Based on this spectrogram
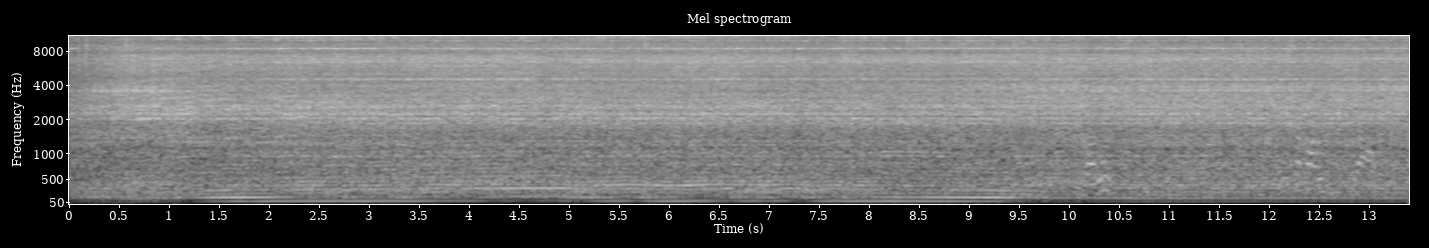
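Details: Toyama TG30FT 57cc two-stroke engine for a drift trike, warm, with a new throttle grip and cable to the carburetor slide: it buzzes crisply and rises and falls cleanly with the throttle. Response is healthy.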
